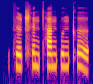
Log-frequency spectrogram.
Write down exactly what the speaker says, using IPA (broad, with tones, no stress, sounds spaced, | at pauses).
t͡s ɹ̩˧˥ ʈ͡ʂʰ ə˥˩ n t̪ʰ a˥ n p ʊ˥ ŋ t̪ʰ ɤ˥˩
